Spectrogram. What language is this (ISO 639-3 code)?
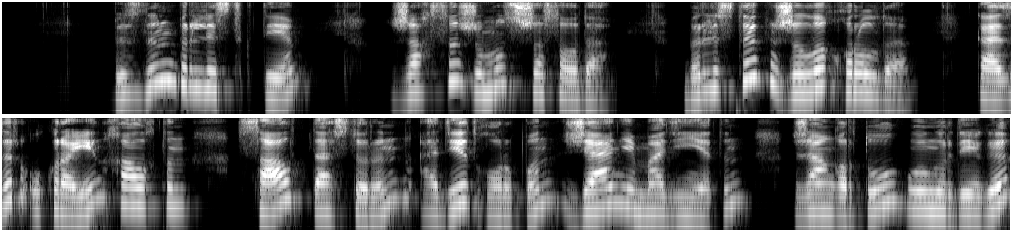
kaz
